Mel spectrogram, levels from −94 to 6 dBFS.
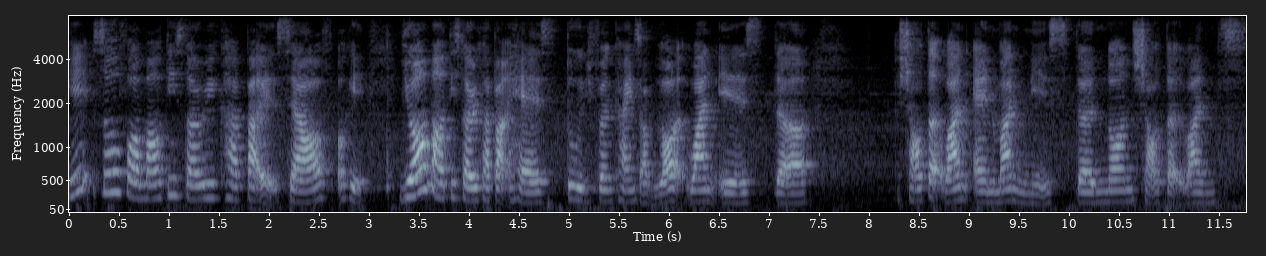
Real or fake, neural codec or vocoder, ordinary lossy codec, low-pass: real; none; Opus, 24 kbps; 7.2 kHz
